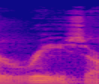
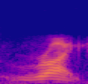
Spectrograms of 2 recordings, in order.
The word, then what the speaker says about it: Reis: Do you say his name Rice or Reese? R E I S. – Rice. – It's Rice, Irving Rice.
